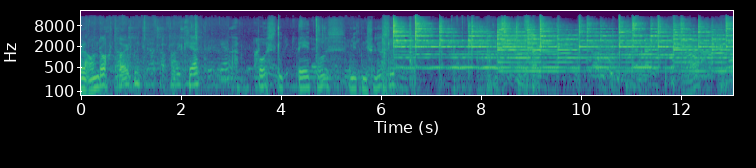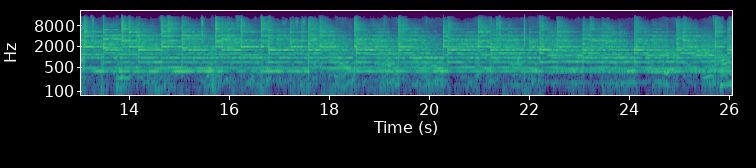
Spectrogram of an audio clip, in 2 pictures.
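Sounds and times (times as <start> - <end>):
church bells pealing: 6.1 - 26.0.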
